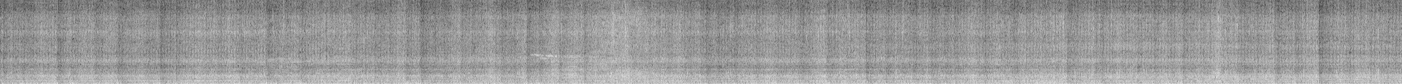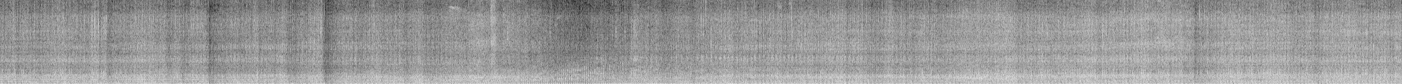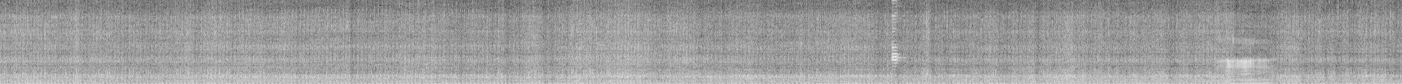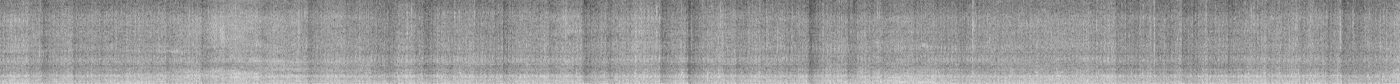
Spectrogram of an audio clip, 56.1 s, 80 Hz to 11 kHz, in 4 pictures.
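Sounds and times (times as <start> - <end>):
motorcycle engine running: 0.0 - 56.0
road and wind noise: 0.0 - 56.0.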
